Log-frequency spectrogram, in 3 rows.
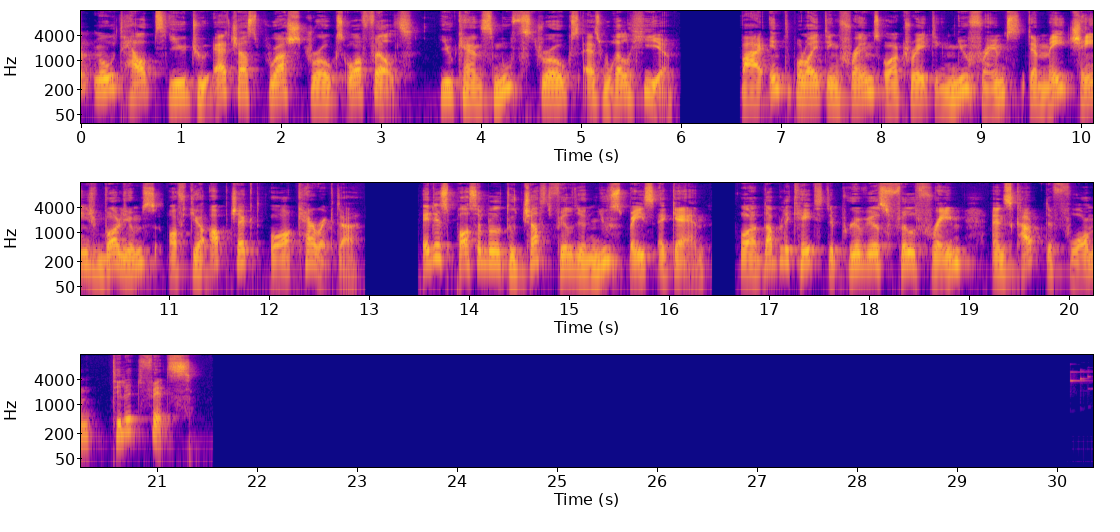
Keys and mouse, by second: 0.0 click, 0.7 ctrl+Tab, 1.3 click, 1.5 f, 1.7 f, 1.9-3.3 drag, 3.5-4.2 drag, 5.0-5.7 drag, 6.2 click, 6.7 ctrl+shift+middle click, 7.4-12.3 drag, 12.3 shift+middle click, 12.4 ctrl+Tab, 12.9 click, 13.7-15.2 drag, 15.2 ctrl+shift+middle click, 15.9 Tab, 16.0 x, 16.3 x, 16.6 click, 16.9 ctrl+shift+middle click, 17.4 click, 17.8 ctrl+z, 18.2-20.2 drag, 20.2 Tab, 20.4 shift+click, 20.5-21.9 typing, 20.9 click, 21.5 click, 22.1 Tab, 22.5-23.1 drag, 23.1 f, 23.2-24.3 drag, 24.3 f, 24.4-27.3 drag, 25.2 Left, 25.3 Left, 25.4 Left, 25.5 Left, 25.7 Left, 25.8 Left, 26.0 Left, 26.1 Left, 26.2-26.9 Left, 27.3 f, 27.4-28.6 drag, 28.6 f, 28.7-30.3 drag.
